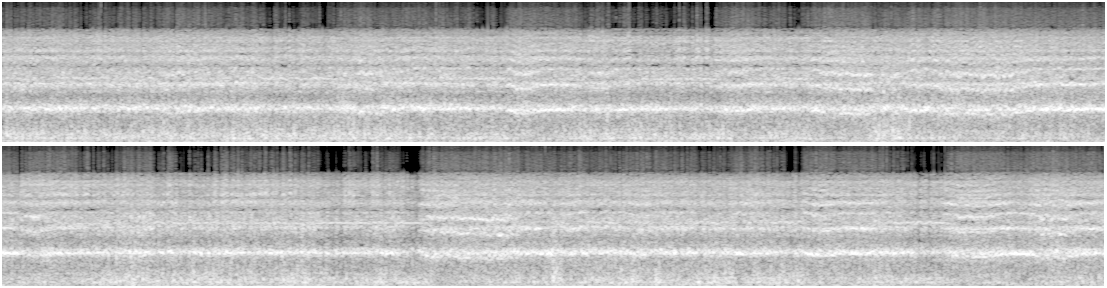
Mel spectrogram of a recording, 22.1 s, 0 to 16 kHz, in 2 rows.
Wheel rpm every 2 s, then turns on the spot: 220, 230, 230, 230, 220, 220, 230, 230, 230, 230, 220.
none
